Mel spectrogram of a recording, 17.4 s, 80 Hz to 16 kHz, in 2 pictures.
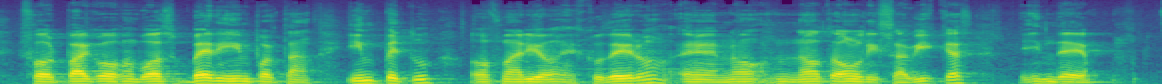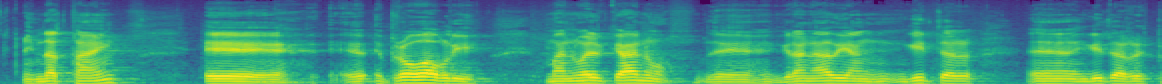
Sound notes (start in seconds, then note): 2.3 speaking Spanish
